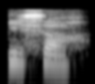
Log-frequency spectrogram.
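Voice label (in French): "il sort", French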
